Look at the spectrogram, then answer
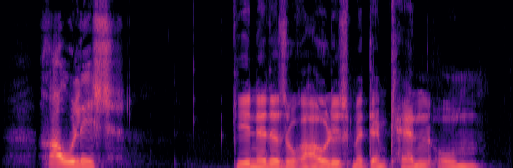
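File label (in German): "raulisch", wittlicher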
